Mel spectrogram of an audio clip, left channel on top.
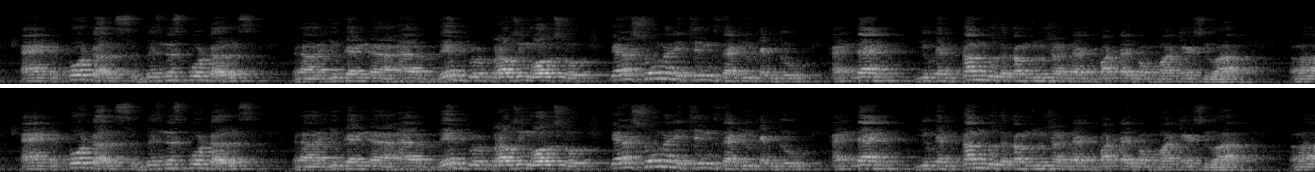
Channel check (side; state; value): both; normal; correlation 0.96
